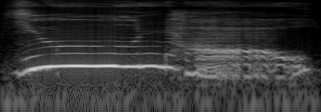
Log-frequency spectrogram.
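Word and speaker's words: Unhei: turned to joey she knocked slowly yes it's pronounced yoon hey and it means grace mr kim added yoon hey she said swelling this time perfectly i made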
